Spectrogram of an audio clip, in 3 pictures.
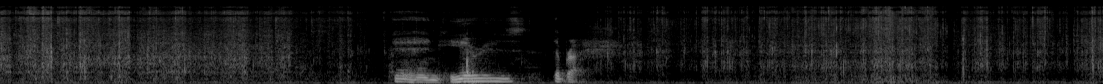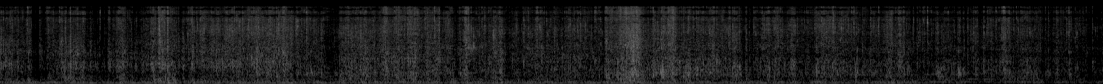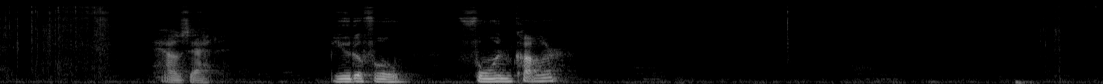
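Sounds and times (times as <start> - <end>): tissue paper crinkling: 0.0 - 23.5.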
